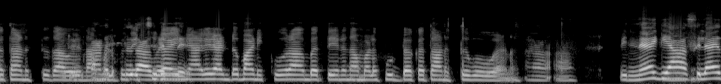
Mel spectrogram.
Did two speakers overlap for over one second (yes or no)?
yes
